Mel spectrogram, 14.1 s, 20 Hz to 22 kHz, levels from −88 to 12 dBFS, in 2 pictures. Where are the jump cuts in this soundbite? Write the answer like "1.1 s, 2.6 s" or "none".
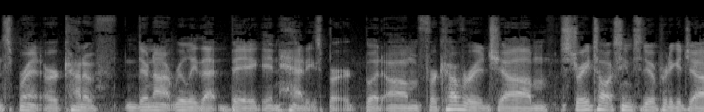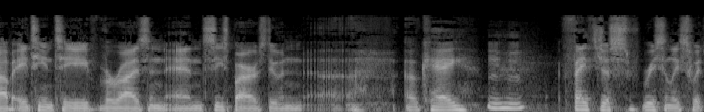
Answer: none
